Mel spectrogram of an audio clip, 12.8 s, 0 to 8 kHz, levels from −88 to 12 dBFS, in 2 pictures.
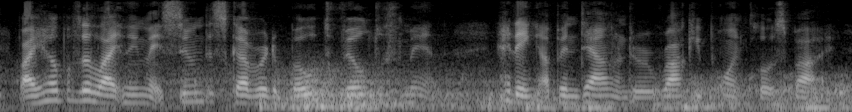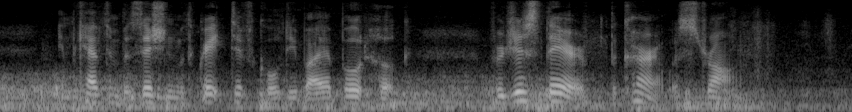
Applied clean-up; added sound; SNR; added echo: none; Thunder; 5 dB; none.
